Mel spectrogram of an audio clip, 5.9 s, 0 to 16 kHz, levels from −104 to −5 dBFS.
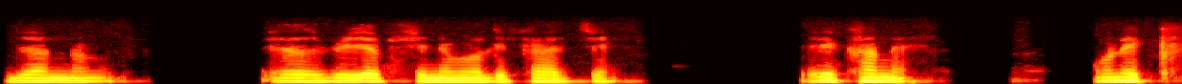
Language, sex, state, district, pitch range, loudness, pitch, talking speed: Bengali, male, West Bengal, Jalpaiguri, 140-155 Hz, -26 LUFS, 145 Hz, 110 wpm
